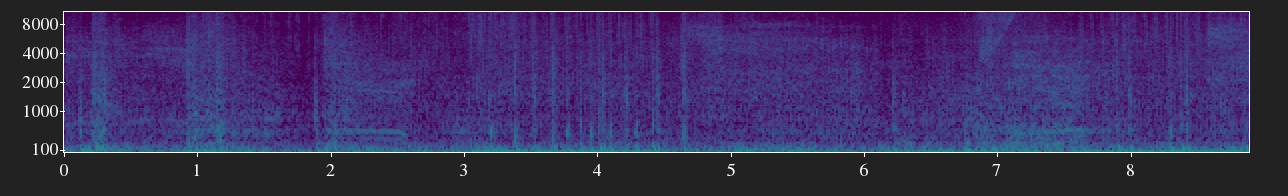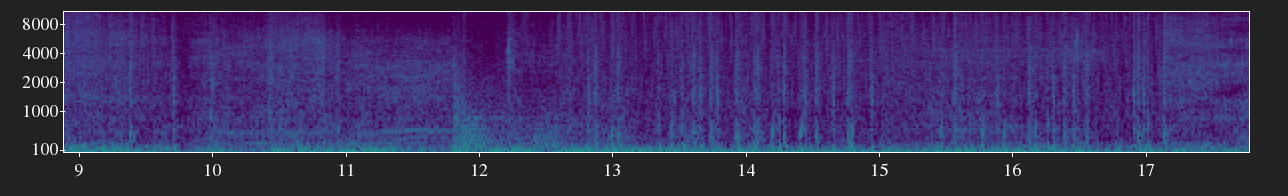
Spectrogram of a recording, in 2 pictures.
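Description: Energy weapons fire in rapid, crackling bursts.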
